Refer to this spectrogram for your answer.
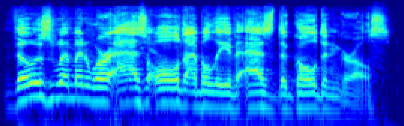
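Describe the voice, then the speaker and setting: A man's voice: medium pitch, big pitch swings, moderate pace. A man in his forties co-hosting a morning radio show, chatting casually and laughing often. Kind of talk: casual chat.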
